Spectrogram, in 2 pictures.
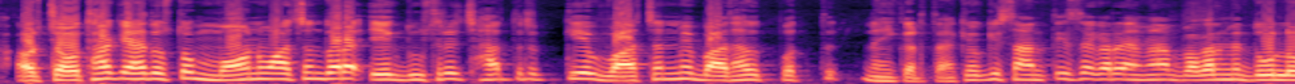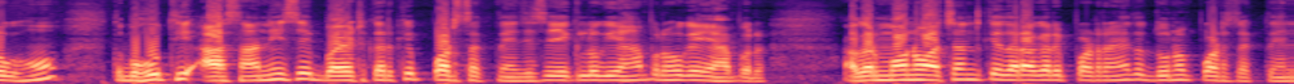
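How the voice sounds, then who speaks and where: A man's voice: sits high, darkish tone, clean tone. Hindi-speaking man teaching an exam-prep lesson. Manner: addresses viewers as friends, asks and answers own questions.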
